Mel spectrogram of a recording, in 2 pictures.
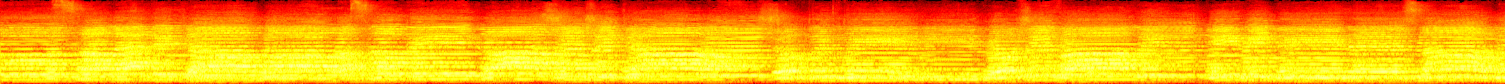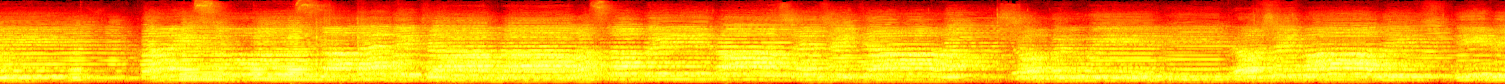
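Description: Choir singing a Ukrainian Christmas carol (koliadka) in several voices, with accordion accompaniment, phrase after phrase with short breaths between them.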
